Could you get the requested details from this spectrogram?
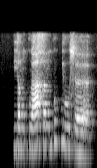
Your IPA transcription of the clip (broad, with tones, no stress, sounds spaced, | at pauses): j ɐ˨ m kʷ aː˨˥ h ɐ˧ m kʷ ɐ˥ p̚ j uː˨ s œː˨˩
